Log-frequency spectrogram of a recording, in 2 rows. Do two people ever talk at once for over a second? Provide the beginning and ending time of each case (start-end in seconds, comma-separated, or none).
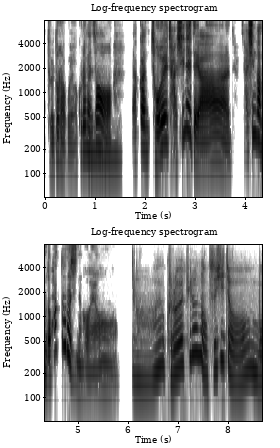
none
